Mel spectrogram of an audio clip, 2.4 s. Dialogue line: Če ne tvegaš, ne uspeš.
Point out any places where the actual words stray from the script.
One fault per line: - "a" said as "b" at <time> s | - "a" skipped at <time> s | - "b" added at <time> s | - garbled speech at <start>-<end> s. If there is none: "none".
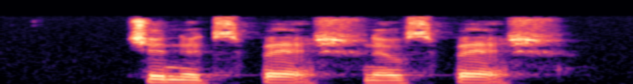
- "tvegaš" said as "uspeš" at 0.8 s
